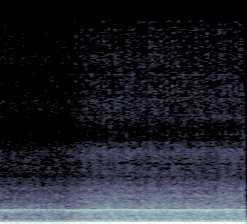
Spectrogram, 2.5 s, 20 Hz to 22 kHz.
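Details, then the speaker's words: Hyundai Tiburon, 181,000 miles, cold start idle: thin constant whine over steady engine hum; owner first blames power steering with a floppy belt, then says the timing belt is a little too tight. "That's power steering making that little bit of a noise there. I mean, that's cold start. That little that's power steering."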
